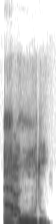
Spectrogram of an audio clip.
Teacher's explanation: Kalau kita baca sambil lewa saja, kita tak bentuk bibir kita sesuai dengan baris atas sehingga menampakkan nipis bagi huruf hamzah, dia akan jadi tebal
